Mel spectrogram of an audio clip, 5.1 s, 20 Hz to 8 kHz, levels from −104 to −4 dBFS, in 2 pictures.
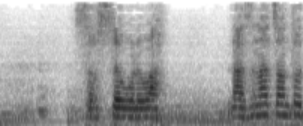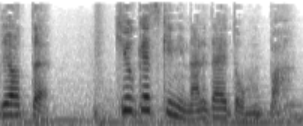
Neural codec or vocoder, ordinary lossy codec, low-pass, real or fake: codec, 16 kHz, 0.4 kbps, LongCat-Audio-Codec; MP3, 32 kbps; 7.2 kHz; fake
